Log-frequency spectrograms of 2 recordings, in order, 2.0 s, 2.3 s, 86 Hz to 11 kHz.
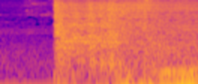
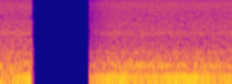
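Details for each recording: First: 2003 Ford Windstar 3.8 V6 running rough with misfire codes, plugs changed earlier; cranks, catches and settles into rough uneven stumbling idle; scan tools point to cylinder 2 and cylinder 6; confirmed faulty ignition coil. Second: 2003 Ford Windstar 3.8 after replacing the faulty cylinder-six ignition coil and clearing codes: steady, even low idle hum with no stumbles; engine runs perfectly smooth, cylinder contribution test now shows cylinder six good.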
